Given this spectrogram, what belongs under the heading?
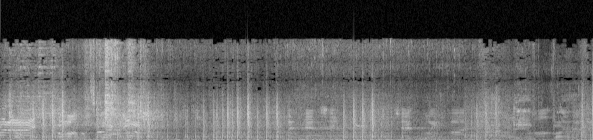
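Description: Rapid bursts of automatic gunfire in The Last of Us video game, dense repeated shots rattling throughout at close range, with shouted voices mixed in.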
